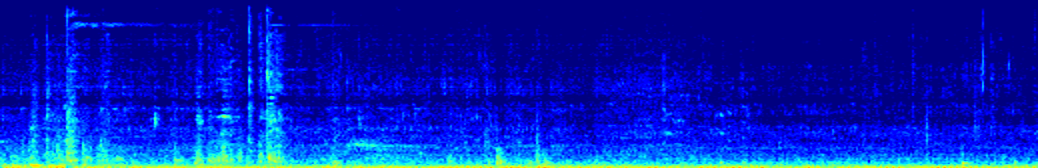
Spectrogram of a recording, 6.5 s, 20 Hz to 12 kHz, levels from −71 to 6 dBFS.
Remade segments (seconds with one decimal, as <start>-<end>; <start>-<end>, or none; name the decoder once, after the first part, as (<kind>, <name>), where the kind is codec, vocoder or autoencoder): 0.0-1.4 (vocoder, BigVGAN v2); 2.3-4.0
